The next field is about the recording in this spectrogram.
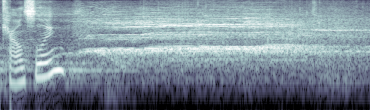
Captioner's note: cheering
